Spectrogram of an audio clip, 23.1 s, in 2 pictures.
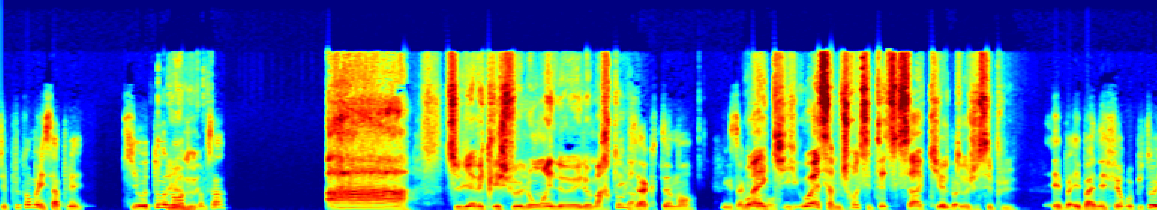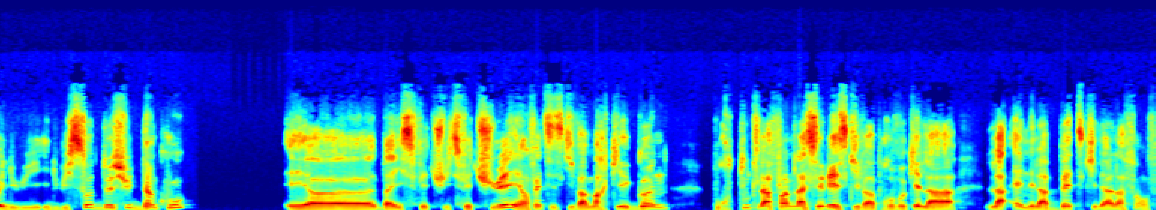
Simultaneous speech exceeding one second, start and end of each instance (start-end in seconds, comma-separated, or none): none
